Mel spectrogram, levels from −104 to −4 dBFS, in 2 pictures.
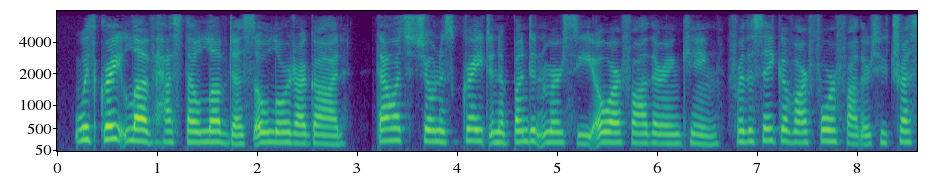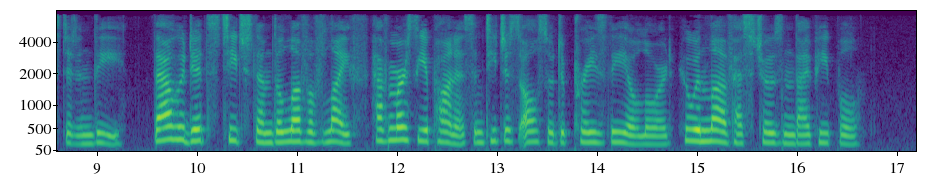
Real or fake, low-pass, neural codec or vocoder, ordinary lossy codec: real; 7.2 kHz; none; MP3, 64 kbps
